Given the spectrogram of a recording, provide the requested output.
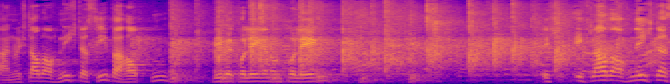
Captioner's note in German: Beifall SPD und AfD - Zuruf DIE LINKE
